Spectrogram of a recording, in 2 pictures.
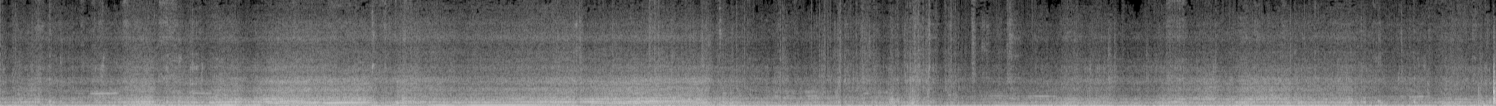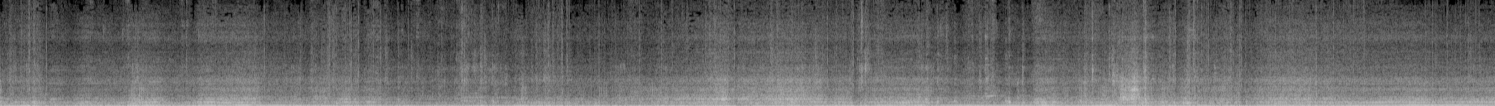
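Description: Subaru Impreza's flat-four boxer engine heard from inside the cabin, driven hard on a rally stage. The engine note climbs and falls again and again as the car accelerates and eases off.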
